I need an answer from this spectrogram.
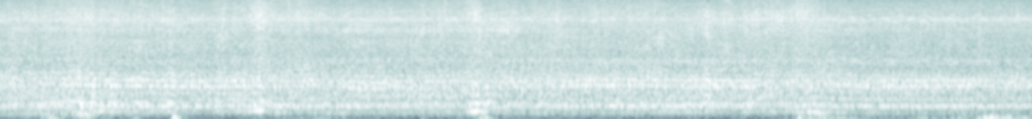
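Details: Honey bees departing their hive and forming a swarm, a dense, steady buzzing hum with a low droning band and occasional soft thumps, continuous throughout.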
